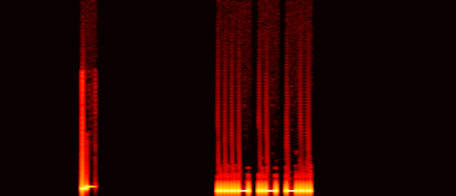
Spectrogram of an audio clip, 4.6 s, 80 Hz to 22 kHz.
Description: Morse code, heard as a keyed tone, about 34 wpm, 700 Hz. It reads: VAD
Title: All Cut Numbers - 3-Digit 35wpm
